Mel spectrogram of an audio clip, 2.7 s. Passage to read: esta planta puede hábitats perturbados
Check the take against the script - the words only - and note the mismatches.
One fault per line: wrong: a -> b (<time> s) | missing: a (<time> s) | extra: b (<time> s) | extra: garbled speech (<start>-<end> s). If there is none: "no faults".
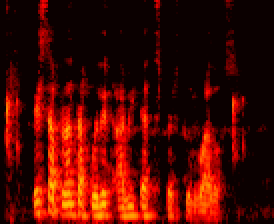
no faults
